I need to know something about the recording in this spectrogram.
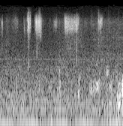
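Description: Near silence, with a few faint, brief rustles from a Barbie doll and its cloth outfit being handled.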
